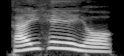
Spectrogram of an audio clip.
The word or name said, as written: ocean pacifique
